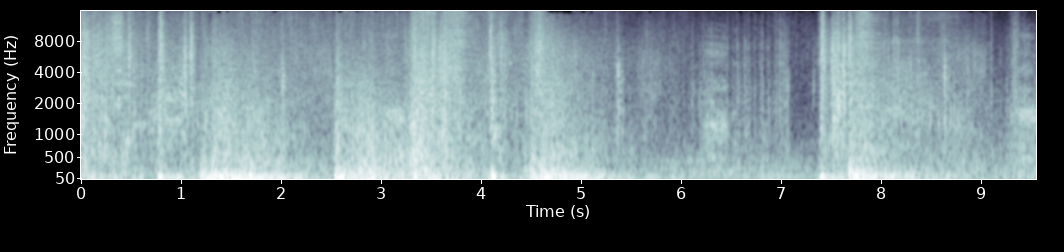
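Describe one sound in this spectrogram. A fiery explosion roars and rumbles.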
